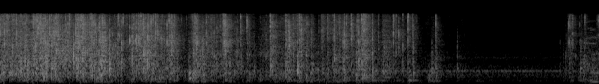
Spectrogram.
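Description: A Lay's potato chip bag being torn open and handled, giving loud, dense plastic crinkling and crackling that runs for several seconds before easing off into quiet.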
